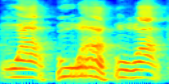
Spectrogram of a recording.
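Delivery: put-on high-pitched baby wail 'ua'; put-on infant bawling; imitated baby crying. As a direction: mimic a newborn's cry. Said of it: "cuando el niño empieza a llorar".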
